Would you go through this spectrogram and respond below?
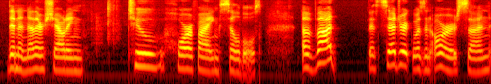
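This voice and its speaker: Clear, smooth-voiced woman reading on a podcast. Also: mid-range voice, no echo. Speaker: podcast co-host. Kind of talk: reading fan fiction aloud.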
